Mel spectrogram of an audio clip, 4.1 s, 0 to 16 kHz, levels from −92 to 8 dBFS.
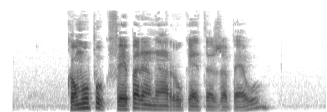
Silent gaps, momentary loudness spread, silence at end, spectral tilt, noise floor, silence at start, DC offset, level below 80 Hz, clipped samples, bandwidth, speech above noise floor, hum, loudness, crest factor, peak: none; 11 LU; 0.75 s; -6 dB/octave; -71 dBFS; 0.85 s; under 0.1%; -62 dBFS; under 0.1%; 11 kHz; 51 dB; none; -20 LUFS; 20 dB; -2 dBFS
